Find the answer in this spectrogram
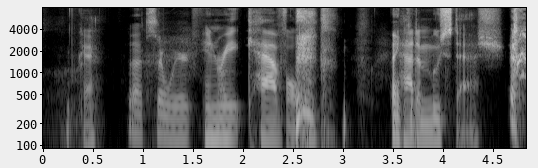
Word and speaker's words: Cavill: Well, Cavill sounds like navel, so it sounds Okay. weird to me. Well, yeah. Okay. That's a weird. Henry Cavill Thank had you.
